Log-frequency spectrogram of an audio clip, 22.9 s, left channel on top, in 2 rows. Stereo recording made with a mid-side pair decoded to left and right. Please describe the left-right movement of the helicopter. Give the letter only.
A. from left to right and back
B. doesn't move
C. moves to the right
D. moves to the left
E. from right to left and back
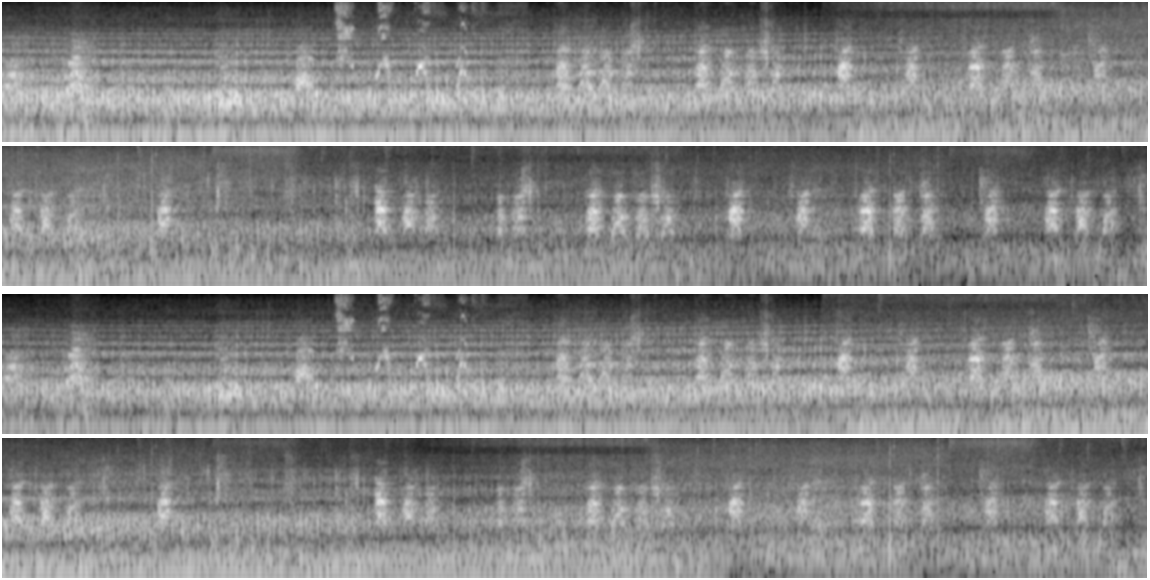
C.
